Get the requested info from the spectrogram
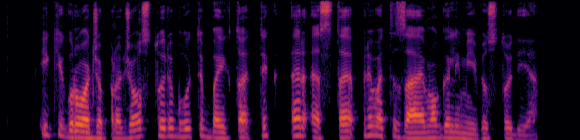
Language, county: Lithuanian, Klaipėda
